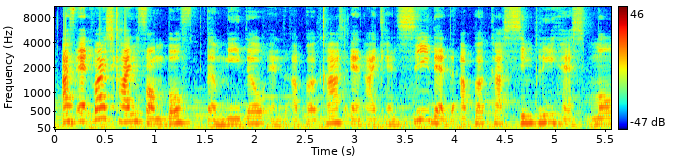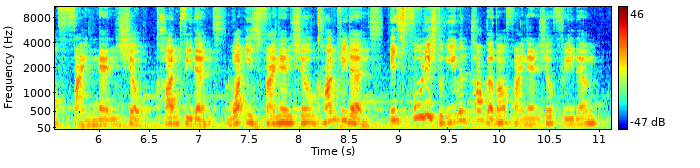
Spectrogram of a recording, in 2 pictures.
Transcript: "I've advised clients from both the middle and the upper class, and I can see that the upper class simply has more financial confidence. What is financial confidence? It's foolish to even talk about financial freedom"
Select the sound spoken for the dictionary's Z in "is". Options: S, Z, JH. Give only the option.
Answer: S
